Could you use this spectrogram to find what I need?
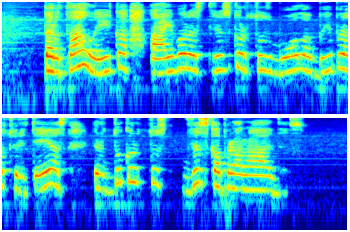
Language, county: Lithuanian, Klaipėda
